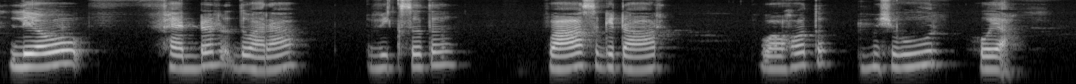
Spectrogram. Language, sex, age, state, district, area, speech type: Punjabi, female, 45-60, Punjab, Muktsar, urban, read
